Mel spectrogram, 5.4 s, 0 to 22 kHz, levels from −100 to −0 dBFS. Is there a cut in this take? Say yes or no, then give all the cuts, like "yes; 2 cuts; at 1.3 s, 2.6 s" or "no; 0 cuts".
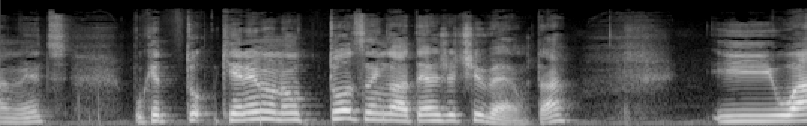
no; 0 cuts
